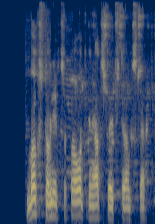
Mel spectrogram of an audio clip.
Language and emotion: Russian, neutral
